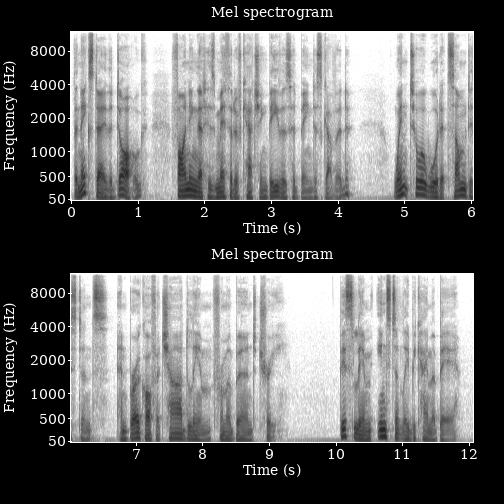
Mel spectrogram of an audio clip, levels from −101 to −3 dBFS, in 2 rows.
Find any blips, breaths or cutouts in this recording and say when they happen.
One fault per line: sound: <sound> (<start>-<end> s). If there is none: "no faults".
no faults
